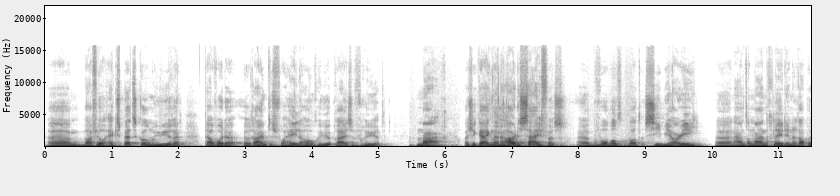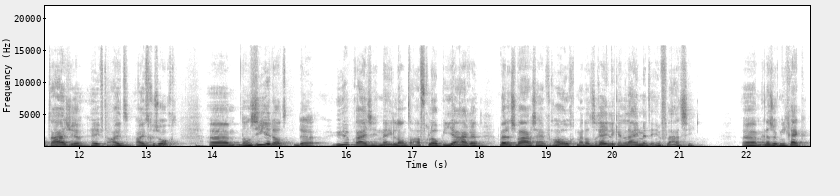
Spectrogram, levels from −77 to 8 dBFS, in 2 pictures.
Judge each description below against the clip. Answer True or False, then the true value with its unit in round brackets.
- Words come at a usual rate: True (180 wpm)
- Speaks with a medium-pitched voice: True (155 Hz)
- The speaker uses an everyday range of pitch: True (3.4 semitones)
